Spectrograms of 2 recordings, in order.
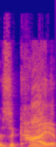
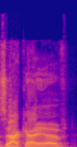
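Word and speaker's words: Zakhaev: Z right now, or Zakayev, not Zakayev.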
